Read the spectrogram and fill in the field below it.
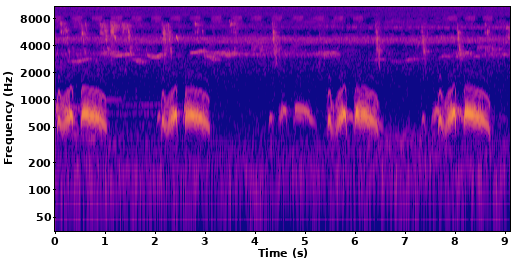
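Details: Loud, unusual cooing from a wild spotted dove: three phrases, each a short rising note then a long mellow falling coo, repeated about every three seconds, with faint high bird chirps in the background.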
